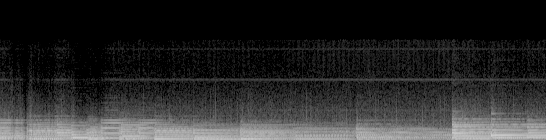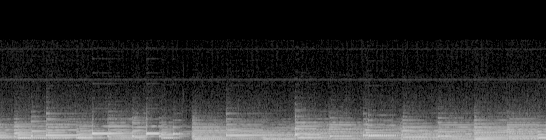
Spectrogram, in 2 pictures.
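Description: Acoustic piano played in a slow, free-flowing ballad style: rolling chords and runs, with one chord held and left to fade a few seconds in before a louder new phrase begins.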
